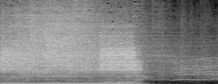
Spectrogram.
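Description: A rock band plays loudly in an echoing room.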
